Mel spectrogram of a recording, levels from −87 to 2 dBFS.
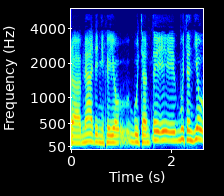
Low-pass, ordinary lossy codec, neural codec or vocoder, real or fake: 5.4 kHz; MP3, 32 kbps; vocoder, 22.05 kHz, 80 mel bands, Vocos; fake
